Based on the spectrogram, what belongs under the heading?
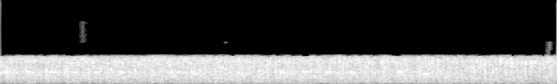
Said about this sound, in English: Please do not whistle or shout. Simply applaud.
